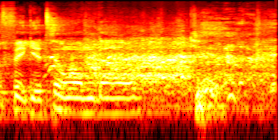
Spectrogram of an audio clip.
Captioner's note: audience laughing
